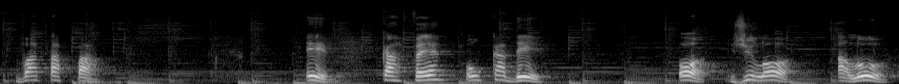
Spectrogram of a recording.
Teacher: todas aqui são oxítonos porque a última sílaba é a mais forte, é a que você pronuncia com mais intensidade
